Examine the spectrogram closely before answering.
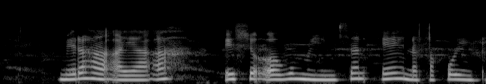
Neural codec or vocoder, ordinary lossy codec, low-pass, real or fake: autoencoder, 48 kHz, 128 numbers a frame, DAC-VAE, trained on Japanese speech; Opus, 64 kbps; 7.2 kHz; fake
